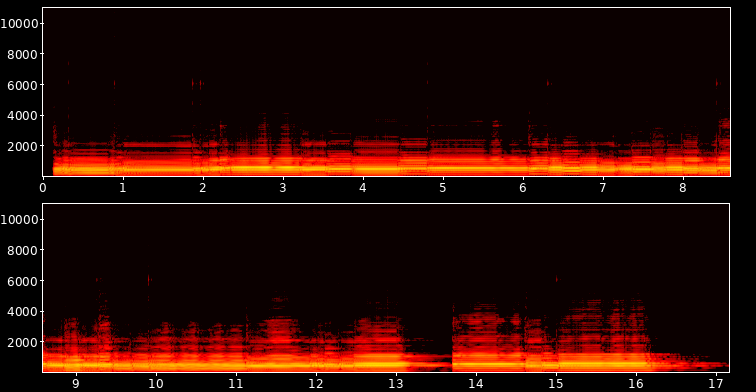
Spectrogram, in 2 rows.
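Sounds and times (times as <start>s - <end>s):
bassoon melody: 0.2s - 16.9s.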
